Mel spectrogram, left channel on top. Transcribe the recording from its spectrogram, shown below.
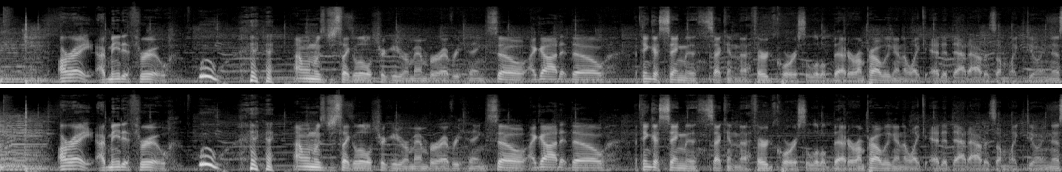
All right, I made it through. Woo! That one was just like a little tricky to remember everything. So I got it though. I think I sang the second and the third chorus a little better. I'm probably gonna like edit that out as I'm like doing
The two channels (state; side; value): normal; both; correlation 0.96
